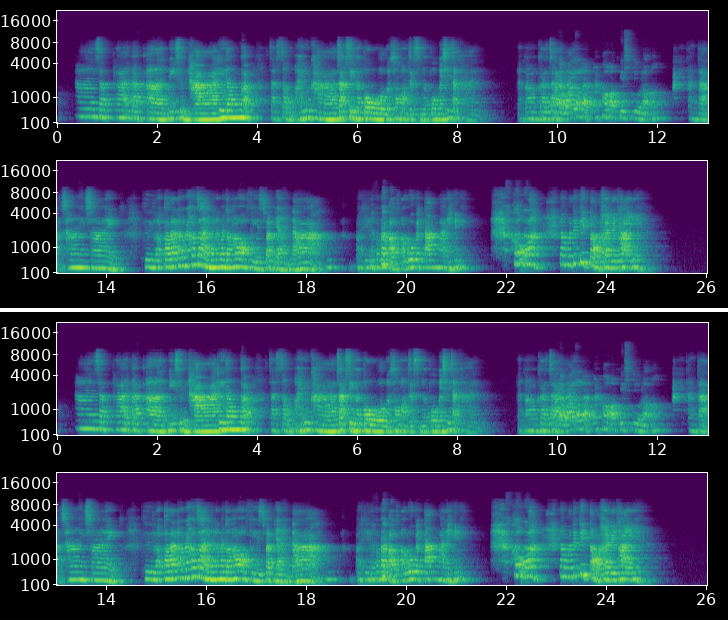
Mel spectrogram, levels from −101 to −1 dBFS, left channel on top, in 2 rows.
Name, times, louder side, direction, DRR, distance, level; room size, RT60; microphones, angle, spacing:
voice 1, 0.4-3.8 4.3-8.5 9.2-10.4 12.3-18.4 19.0-21.1 21.7-22.6 22.8-24.8, equal, 45° right, -5 dB, 0.9 m, -22 dB
voice 2, 9.4-12.0 18.3-18.5 18.8-19.0 19.2-19.8 22.0-22.5, left 1 dB, 75° left, -11 dB, 0.8 m, -29 dB
2.8 x 2.1 x 2.4 m, 0.84 s
head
